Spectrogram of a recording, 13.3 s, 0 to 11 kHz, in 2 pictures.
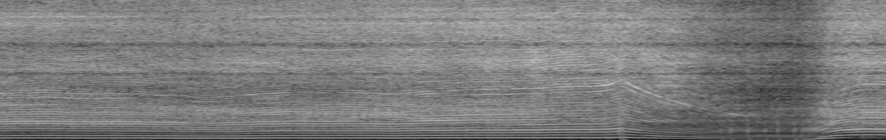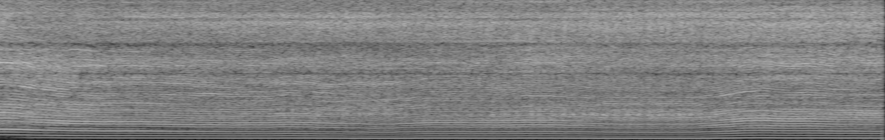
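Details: Husqvarna 562XP 60cc chainsaw, after a dealer reflash of its software for dying when hot and stumbling, bucking windfall: high buzzing note bogs into the wood, recovers cleanly to full revs; pulling strongly, normal under load.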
